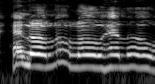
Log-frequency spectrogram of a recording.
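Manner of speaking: high, singsong called-out hello; smiling greeting. Retold or imitated. Grandfather greeting granddaughters in the car, smiling high call. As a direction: call out brightly with a smile, pitch way up. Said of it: "And I smile and ask".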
